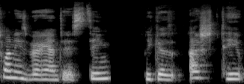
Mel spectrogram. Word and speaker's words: acheter: This one is very interesting because acheter, we don't pronounce the E in the middle.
